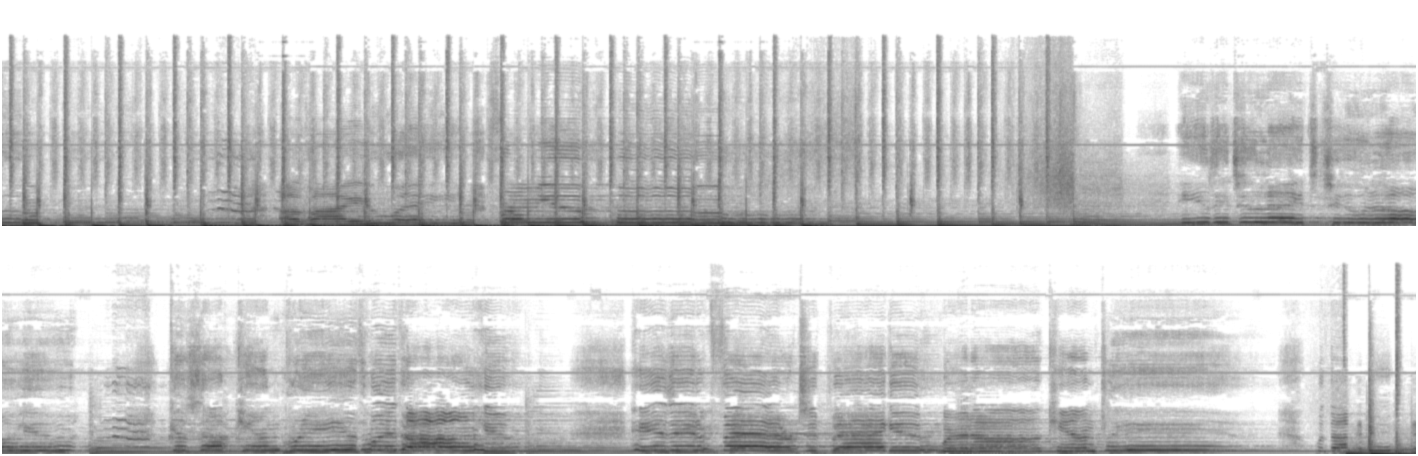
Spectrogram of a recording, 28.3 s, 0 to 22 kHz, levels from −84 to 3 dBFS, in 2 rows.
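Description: A steady high-pitched whine at 8 kHz sits under the audio throughout, roughly 30 dB below the signal. This is USB whine, from the bus's 125-microsecond microframes leaking in through power or ground. Near the end, between 27.54 and 27.60 s, the sound abruptly jumps ahead with a small blip, most likely a stream segment skipped after it failed to load.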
